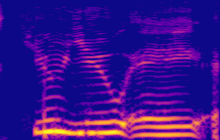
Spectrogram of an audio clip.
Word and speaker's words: Qualley: No, it's Qualley. Qualley? Okay. It's Qualley.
